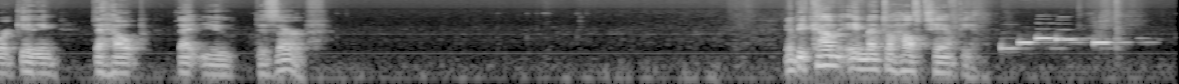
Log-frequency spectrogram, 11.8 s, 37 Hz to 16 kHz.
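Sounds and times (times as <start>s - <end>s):
speech: 0.0s - 3.3s, 7.9s - 9.9s
short electronic phone ringtone: 10.1s - 11.7s.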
